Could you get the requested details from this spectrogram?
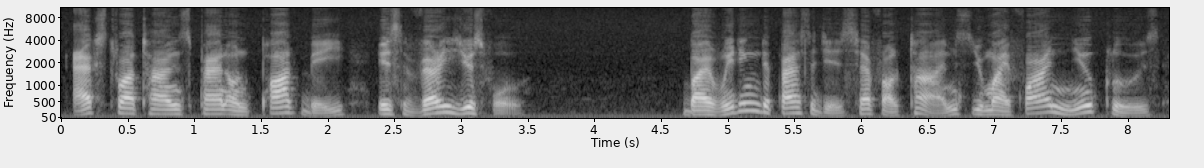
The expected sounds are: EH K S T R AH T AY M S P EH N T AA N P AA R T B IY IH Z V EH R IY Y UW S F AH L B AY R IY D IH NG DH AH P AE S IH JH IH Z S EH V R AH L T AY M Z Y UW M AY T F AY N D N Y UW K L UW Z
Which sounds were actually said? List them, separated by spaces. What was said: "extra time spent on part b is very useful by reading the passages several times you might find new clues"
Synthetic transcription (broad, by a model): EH K S T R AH T AY M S P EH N AA N P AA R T B IY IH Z V EH R IY Y UW S F AH L B AY R IY D IH NG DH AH P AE S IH JH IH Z S EH V R AH L T AY M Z Y UW M AY T F AY N D N Y UW K L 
